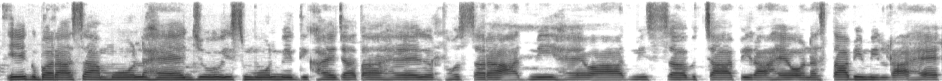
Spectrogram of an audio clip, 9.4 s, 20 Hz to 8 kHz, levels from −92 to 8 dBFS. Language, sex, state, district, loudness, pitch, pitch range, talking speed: Hindi, female, Bihar, Kishanganj, -15 LUFS, 210 Hz, 205-215 Hz, 180 wpm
